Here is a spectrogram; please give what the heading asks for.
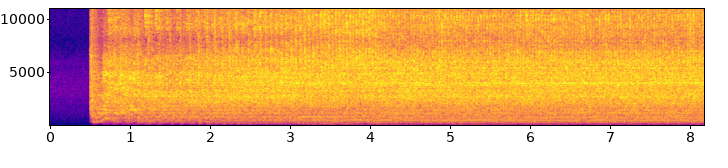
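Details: Husqvarna LGT2654 Briggs V-twin mower engine, in the garage: it fires after a short crank into a ragged, lumpy idle with smoke. The left cylinder is dead despite visible spark; a pushrod, cylinder head or valve guide problem is suspected.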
